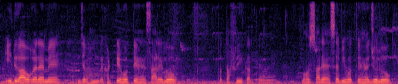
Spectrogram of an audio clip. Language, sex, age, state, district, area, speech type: Urdu, male, 45-60, Bihar, Khagaria, rural, spontaneous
